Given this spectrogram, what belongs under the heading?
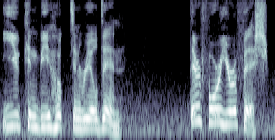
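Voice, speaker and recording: A calm, wry young adventurer. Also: male voice, high-pitched, unhurried, full character voice. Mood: teasing. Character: young male traveler hero, calm, dry-witted, gently teasing. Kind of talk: video game character acting.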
